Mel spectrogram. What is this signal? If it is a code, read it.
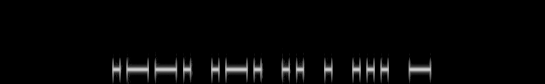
Morse code, heard as a keyed tone, about 17 wpm, 700 Hz. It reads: PRIEST
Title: Six Letter Words - 17wpm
